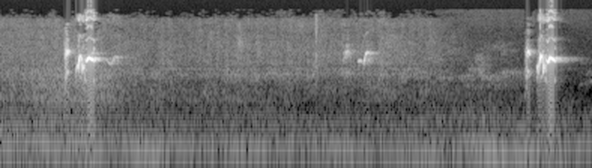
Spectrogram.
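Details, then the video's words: A male sooty-headed bulbul used to lure birds in the forest gives clipped, bright chirps at the start and end, with a faint note between, over low droning background. "pikat burung kutilang jantan buat pancingan di dalam hutan"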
